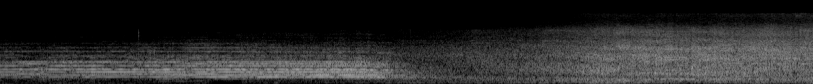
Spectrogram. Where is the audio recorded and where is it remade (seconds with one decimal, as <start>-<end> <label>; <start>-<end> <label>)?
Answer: 0.0-2.4 remade; 2.4-6.2 recorded; 6.2-8.1 remade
